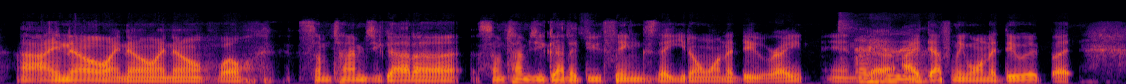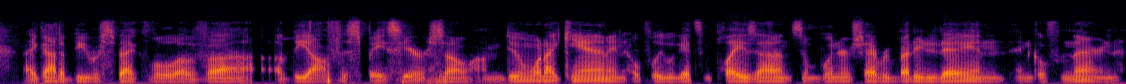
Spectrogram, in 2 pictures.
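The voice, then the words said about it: Quiet, soft NPR-host style voice. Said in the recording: “like a mix of an NPR host and a librarian right now ... my NPR voice”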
